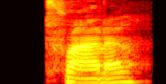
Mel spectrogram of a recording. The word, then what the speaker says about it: Toronto: Or I think as Canadians pronounce it, Toronto. Toronto.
